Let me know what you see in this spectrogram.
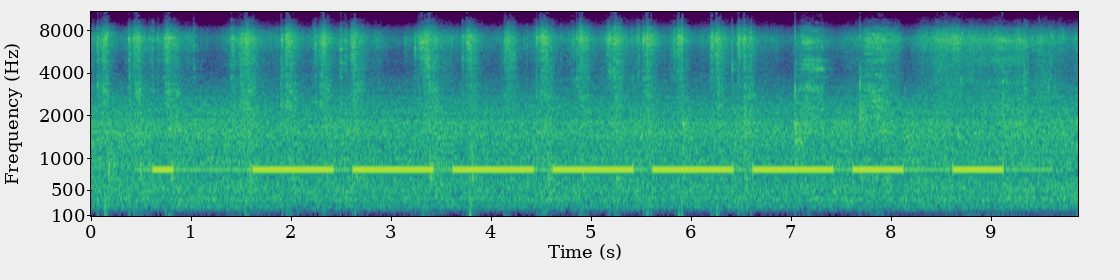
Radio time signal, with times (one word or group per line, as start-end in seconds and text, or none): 0.6-1.6 M
1.6-2.6 0
2.6-3.6 0
3.6-4.6 0
4.6-5.6 0
5.6-6.6 0
6.6-7.6 0
7.6-8.6 1
8.6-9.6 1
